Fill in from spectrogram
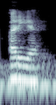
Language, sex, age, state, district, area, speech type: Tamil, male, 18-30, Tamil Nadu, Erode, rural, read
